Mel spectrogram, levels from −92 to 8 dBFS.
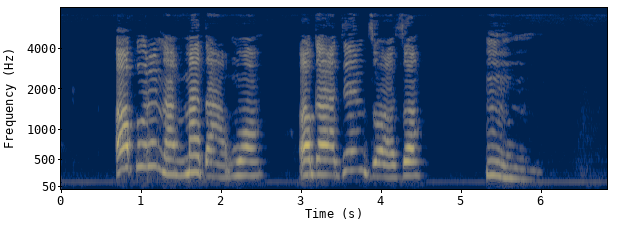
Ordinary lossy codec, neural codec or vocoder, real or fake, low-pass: MP3, 48 kbps; codec, 16 kHz, 16 kbps, FreqCodec, larger model; fake; 7.2 kHz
